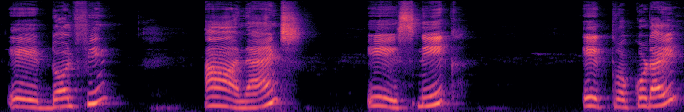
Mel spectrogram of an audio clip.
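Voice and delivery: teacher dictating a list of answers to the class; dictation read-out. Shown as a demonstration. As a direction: read each answer out for pupils to copy down. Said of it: "One more time I will say the answer".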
